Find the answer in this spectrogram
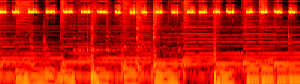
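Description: Insect sound effect of cricket-like chirping: a fast, even series of short high chirps, about seven a second, over background music.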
